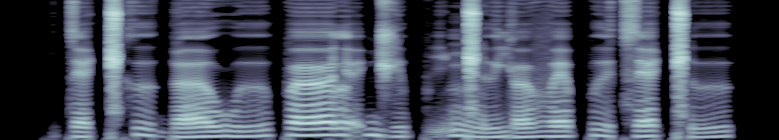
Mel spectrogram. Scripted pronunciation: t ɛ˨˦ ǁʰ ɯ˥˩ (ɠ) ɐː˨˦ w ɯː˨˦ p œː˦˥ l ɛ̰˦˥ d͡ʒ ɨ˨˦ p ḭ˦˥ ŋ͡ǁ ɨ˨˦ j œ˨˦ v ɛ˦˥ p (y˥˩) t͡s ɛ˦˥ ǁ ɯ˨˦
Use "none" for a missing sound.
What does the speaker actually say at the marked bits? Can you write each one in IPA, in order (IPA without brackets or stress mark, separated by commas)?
ɠ, ɨ˥˩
